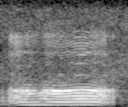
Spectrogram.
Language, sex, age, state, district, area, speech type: Maithili, female, 45-60, Bihar, Araria, rural, spontaneous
